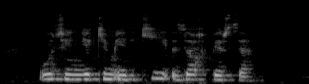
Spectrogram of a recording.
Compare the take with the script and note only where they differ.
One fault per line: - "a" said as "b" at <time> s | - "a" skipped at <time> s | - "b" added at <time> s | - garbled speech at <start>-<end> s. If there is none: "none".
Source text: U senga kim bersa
- "ediki izoh" added at 1.2 s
